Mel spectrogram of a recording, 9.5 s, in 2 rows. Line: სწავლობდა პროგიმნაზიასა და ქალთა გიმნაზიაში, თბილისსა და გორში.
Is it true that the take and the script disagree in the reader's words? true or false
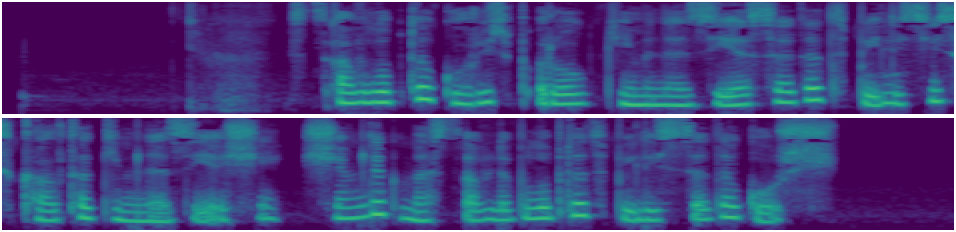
true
